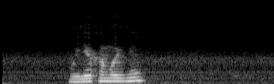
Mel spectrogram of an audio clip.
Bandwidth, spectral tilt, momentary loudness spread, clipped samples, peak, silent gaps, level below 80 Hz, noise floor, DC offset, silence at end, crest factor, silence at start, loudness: 2.5 kHz; -11 dB/octave; 10 LU; under 0.1%; -4 dBFS; none; -50 dBFS; -49 dBFS; under 0.1%; 1.3 s; 16 dB; 0.7 s; -16 LUFS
